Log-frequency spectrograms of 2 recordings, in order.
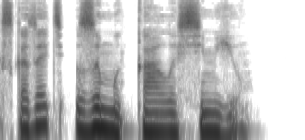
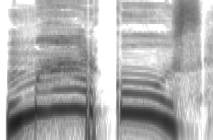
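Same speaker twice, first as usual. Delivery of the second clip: put-on high, long child's squeal of a name; high-pitched delighted call; joyful squeak; 12 semitones higher than usual. A narrator's reading. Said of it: "Ганория радостно пискнула".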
